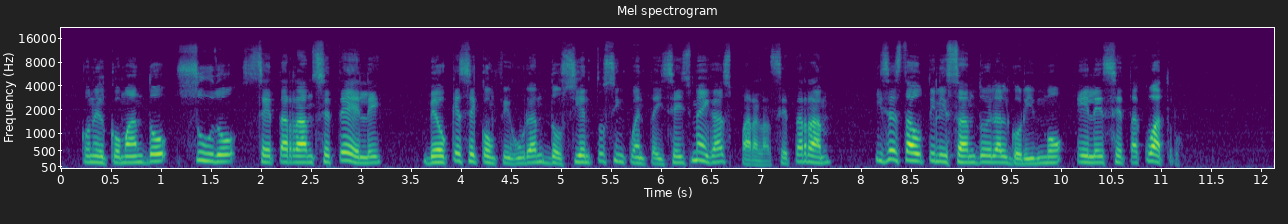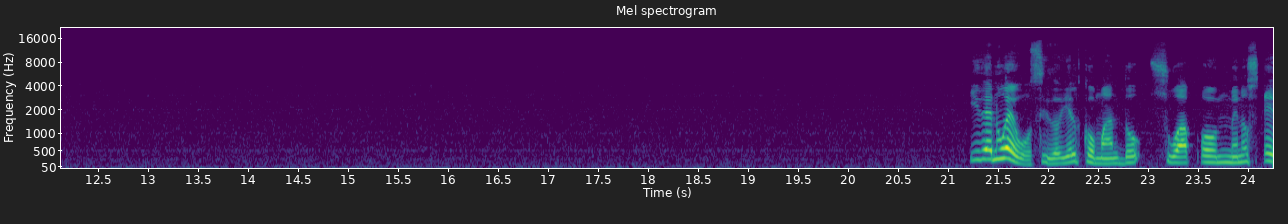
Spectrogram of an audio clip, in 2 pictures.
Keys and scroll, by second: 0.0-1.1 typing, 6.9-9.6 typing, 10.6-11.9 typing, 12.7 Up, 13.0 Up, 13.3 Up, 14.5-17.8 typing, 15.6 Up, 16.0 Up, 19.8-20.2 typing, 20.5-22.0 Up, 22.7 Up, 23.4 Up.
